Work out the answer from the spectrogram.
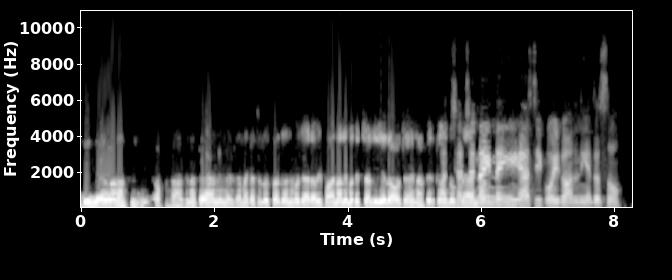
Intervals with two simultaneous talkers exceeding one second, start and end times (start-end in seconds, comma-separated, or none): none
